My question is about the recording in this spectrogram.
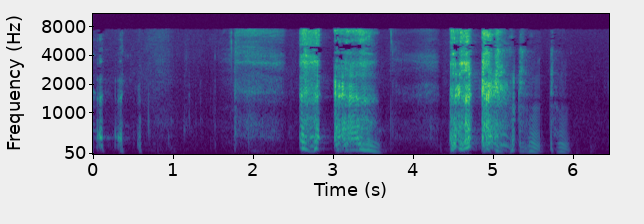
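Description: Coughing and throat clearing from a man delivering a religious lecture: a string of harsh, rasping bursts, some short and some drawn out, separated by brief pauses, loud and with no talk over them.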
